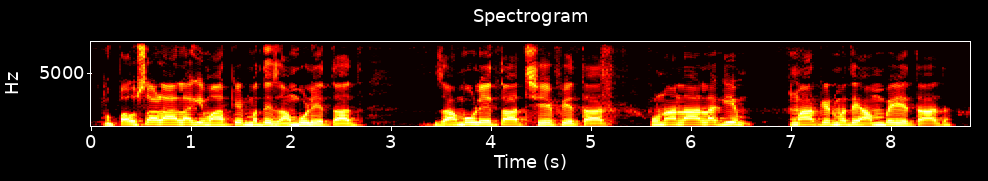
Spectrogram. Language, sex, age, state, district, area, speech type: Marathi, male, 18-30, Maharashtra, Nanded, urban, spontaneous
